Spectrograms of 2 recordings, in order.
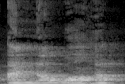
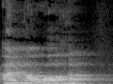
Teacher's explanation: Mufakhamah karena sebelumnya fathah. Maka jika sebelum fathah annallaha bukan muraqqaqah.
